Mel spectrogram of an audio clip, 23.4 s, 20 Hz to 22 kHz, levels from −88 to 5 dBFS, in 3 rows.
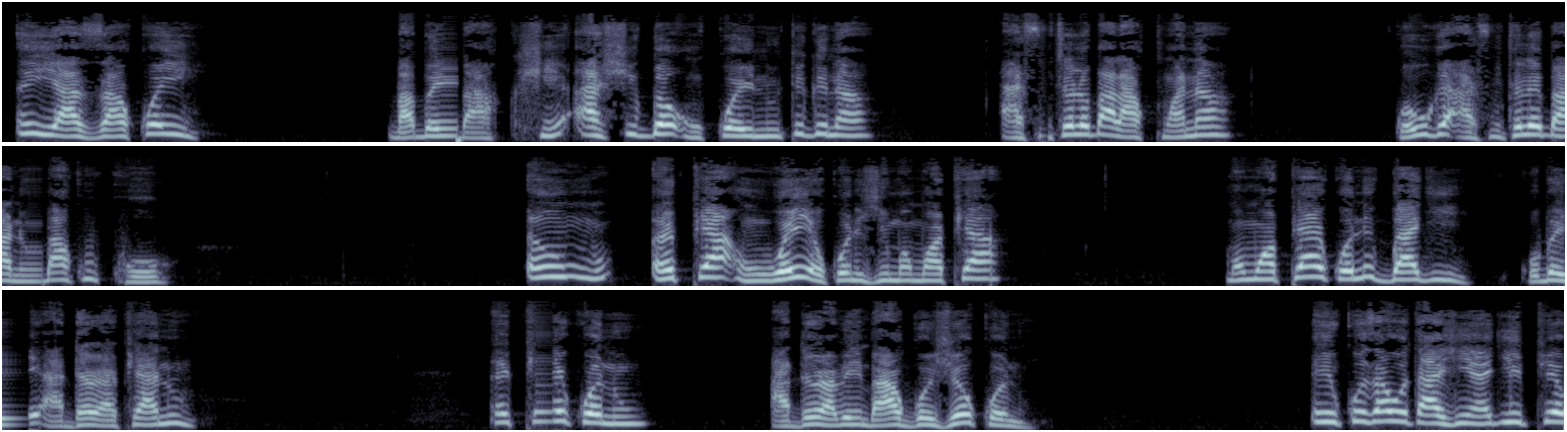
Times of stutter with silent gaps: none

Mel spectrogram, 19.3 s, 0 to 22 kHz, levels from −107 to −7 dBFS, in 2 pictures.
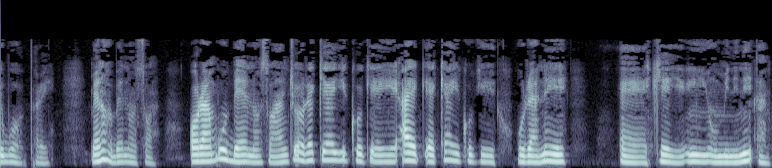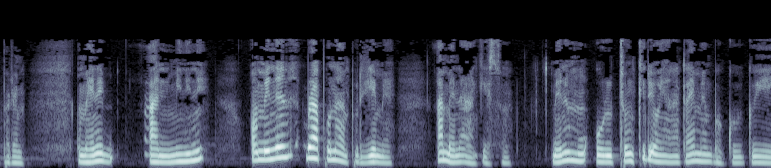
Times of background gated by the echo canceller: none

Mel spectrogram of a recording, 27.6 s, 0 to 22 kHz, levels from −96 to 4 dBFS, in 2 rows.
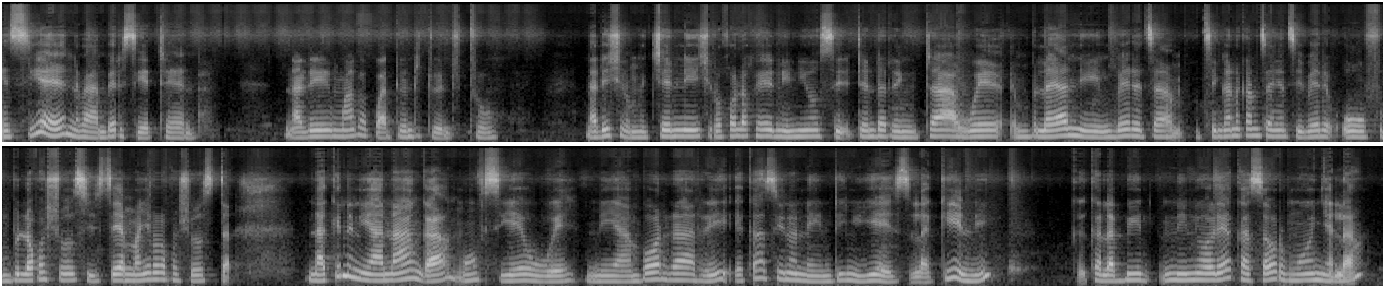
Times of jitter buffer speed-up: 17.55-17.92

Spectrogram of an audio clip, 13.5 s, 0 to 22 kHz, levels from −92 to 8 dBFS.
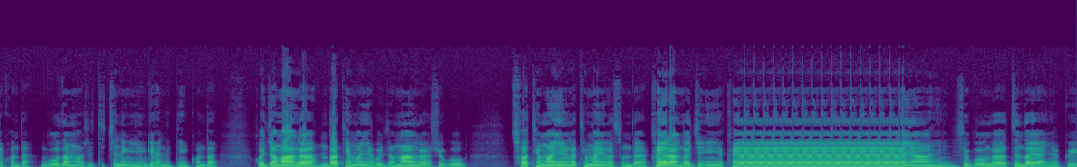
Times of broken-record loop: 9.31-11.29

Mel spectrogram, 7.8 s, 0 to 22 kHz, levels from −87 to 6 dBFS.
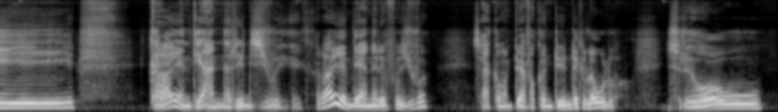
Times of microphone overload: none

